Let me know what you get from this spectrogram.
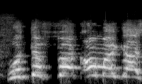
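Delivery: high, loud mock outrage; imitating appalled wife. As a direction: play the wife bursting in, voice way up. Wife walks in, voiced by husband.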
